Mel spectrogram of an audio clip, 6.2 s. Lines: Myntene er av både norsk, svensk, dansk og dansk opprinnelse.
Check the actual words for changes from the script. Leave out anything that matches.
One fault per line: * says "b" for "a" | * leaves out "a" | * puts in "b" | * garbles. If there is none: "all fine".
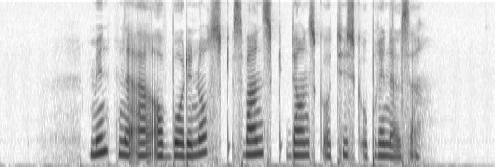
* says "tysk" for "dansk"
